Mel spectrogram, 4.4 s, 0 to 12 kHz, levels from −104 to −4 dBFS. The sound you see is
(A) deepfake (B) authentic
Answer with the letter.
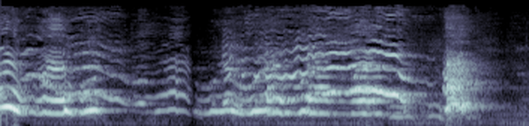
B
